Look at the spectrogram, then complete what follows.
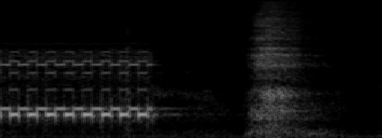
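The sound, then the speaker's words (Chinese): A telephone rings with a rapid, trilling electronic tone that pulses steadily for about a second, then stops; a short breathy burst of noise follows. No one speaks. “过两天之后，他又给我打一电话，”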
